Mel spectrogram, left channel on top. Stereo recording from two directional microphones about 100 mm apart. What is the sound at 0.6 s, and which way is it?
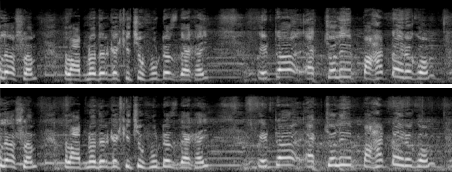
Speech, 40° left (ahead or behind).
